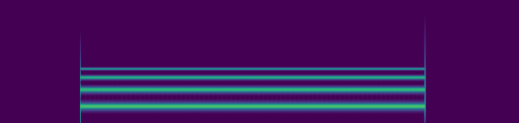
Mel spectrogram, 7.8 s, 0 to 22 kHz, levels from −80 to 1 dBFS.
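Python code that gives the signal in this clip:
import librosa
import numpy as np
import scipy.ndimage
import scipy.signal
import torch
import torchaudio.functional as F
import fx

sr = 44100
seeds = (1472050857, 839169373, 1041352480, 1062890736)

y = fx.additive_steady(sr, length_s=5.17, hz=548.0, level_db=-21, upper_db=(-3.5, -5.5, -16.0))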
